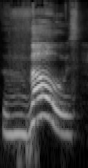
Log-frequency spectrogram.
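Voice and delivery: those with a long voiced th; buzzing those. Shown as a demonstration. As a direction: hum the th in those. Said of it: "Your voice is vibrating again".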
